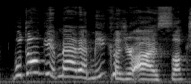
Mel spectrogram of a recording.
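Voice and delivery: put-on very high-pitched kid retort; defiant little sister. Daughter to annoyed brother, defiant little sister. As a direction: mimic a sassy child talking back.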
